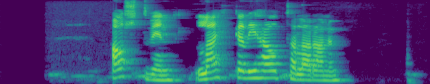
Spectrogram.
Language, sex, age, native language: Icelandic, female, 14, Icelandic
